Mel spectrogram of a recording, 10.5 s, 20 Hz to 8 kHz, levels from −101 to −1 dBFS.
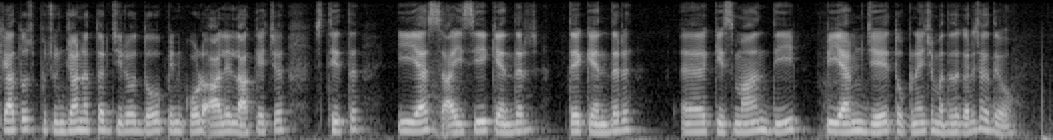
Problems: none marked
